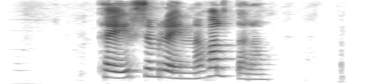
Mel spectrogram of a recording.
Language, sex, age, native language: Icelandic, female, 30-39, Icelandic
